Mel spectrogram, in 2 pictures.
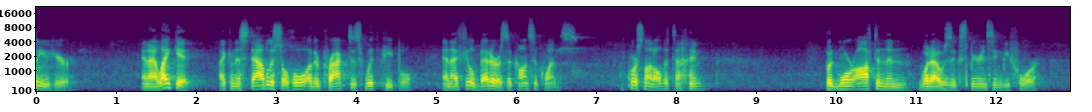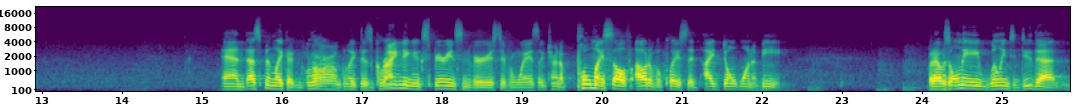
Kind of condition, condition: setting, live audience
